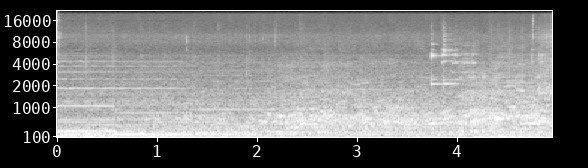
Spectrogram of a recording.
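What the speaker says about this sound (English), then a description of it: "As the evening goes on, more people filter into the pub, and my pint glass is continuously filled" Pint glasses clink in a busy pub, a few light chimes over a low murmur of crowd chatter and a soft steady background hum.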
